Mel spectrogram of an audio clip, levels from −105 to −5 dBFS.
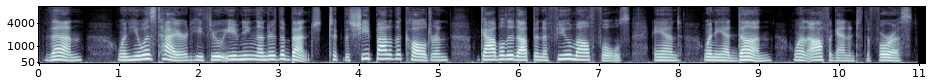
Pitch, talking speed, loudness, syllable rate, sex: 195 Hz, 195 wpm, -18 LUFS, 5.0 syllables/s, female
